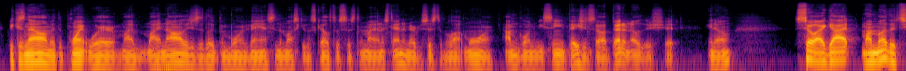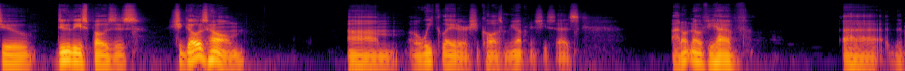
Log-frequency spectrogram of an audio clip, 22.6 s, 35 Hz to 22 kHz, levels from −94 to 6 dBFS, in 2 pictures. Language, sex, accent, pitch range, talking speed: English, male, American, 70-90 Hz, 195 wpm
